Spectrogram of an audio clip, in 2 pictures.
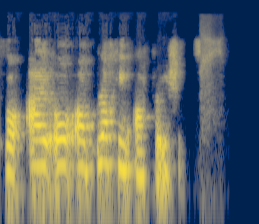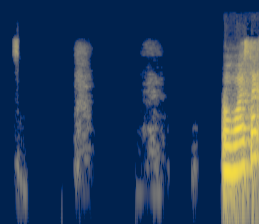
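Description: A young woman speaks calmly through a computer microphone.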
